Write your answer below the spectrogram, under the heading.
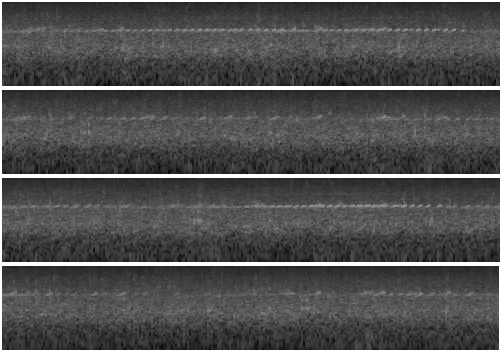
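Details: Stream-dwelling Kajika frogs croaking: a bright rapid trill at about two seconds and again near thirteen seconds, high and unwavering in pitch, set against an unbroken wash of flowing water.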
